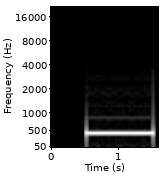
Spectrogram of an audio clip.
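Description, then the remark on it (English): A single steady telephone ringing tone of a call to a non-UK number, not a UK ringtone, a flat mid-pitched beep lasting about a second that starts and stops abruptly, heard alone with no voices. “Well, it's not a UK ringtone.”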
